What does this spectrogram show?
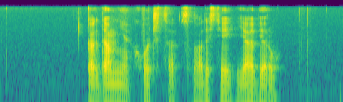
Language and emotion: Russian, neutral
